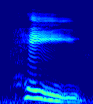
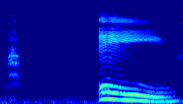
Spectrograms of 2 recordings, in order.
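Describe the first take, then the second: First: Said in the usual way. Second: Puffed P, pause, then "ave"; sounded out. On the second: Shown as a demonstration. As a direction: break "P, ave" into separate sounds. Phonics teacher sounds out, then blends.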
